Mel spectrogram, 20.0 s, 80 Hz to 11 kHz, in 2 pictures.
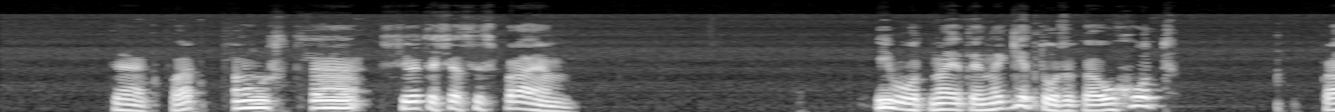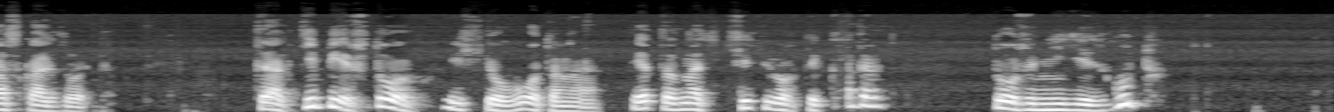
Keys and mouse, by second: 1.6 shift+middle click, 3.3-6.2 drag, 7.8 KP_3, 9.7 KP_1, 11.0 middle click, 12.5 middle click, 13.8 shift+middle click, 15.7-16.8 middle drag, 17.7 click, 19.1 click.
